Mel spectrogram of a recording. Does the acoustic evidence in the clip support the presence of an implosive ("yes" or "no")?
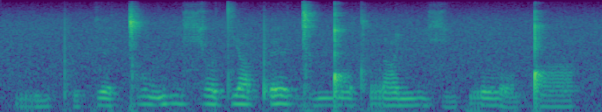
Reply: no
